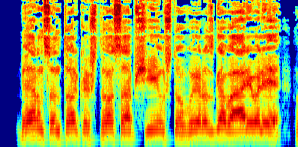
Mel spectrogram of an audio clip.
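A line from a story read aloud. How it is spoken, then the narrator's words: Shouted out. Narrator (Russian): выкрикнул Скарре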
